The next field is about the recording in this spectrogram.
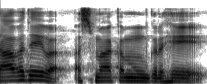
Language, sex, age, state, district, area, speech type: Sanskrit, male, 30-45, Karnataka, Udupi, urban, spontaneous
